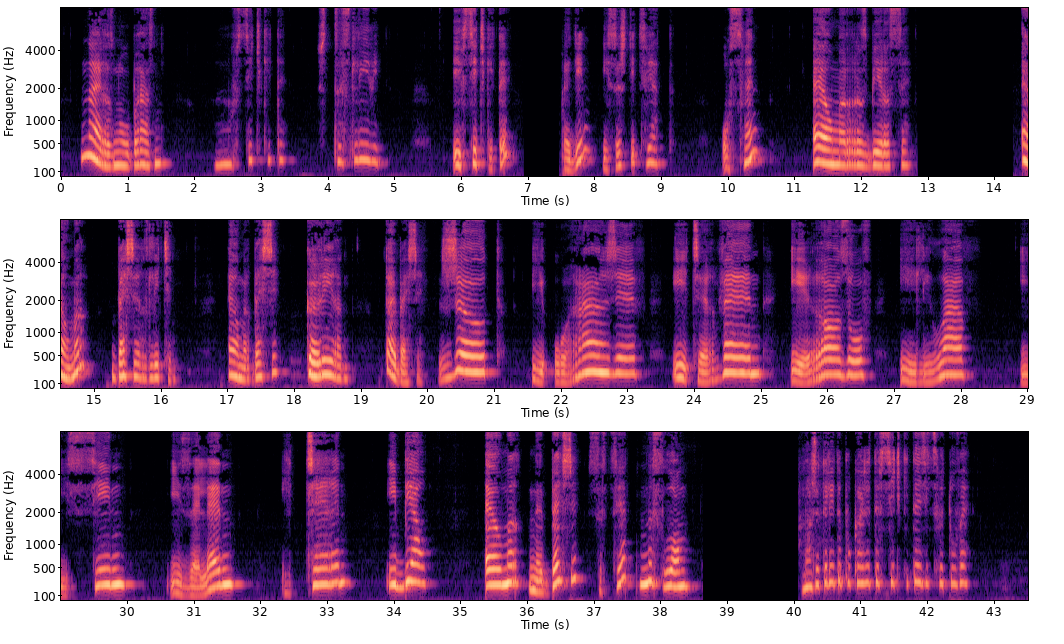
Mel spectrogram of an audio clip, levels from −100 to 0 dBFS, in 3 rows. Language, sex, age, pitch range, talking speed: Bulgarian, female, 50-69, 175-250 Hz, 75 wpm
